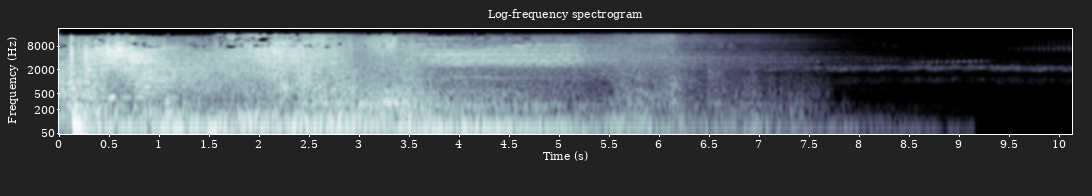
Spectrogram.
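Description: A triumphant victory fanfare swells and then fades away.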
